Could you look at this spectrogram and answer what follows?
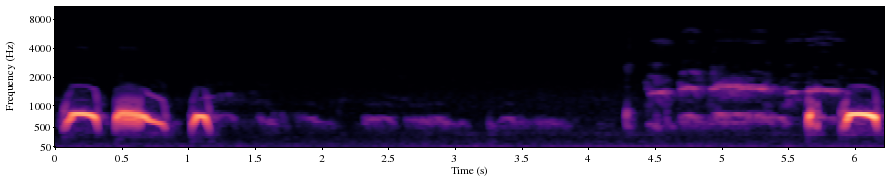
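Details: Spotted dove used for luring other doves, giving loud, arched coo notes in short groups, a long gap of faint low murmuring, then a soft higher drawn-out tone before two more strong coos end the phrase.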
